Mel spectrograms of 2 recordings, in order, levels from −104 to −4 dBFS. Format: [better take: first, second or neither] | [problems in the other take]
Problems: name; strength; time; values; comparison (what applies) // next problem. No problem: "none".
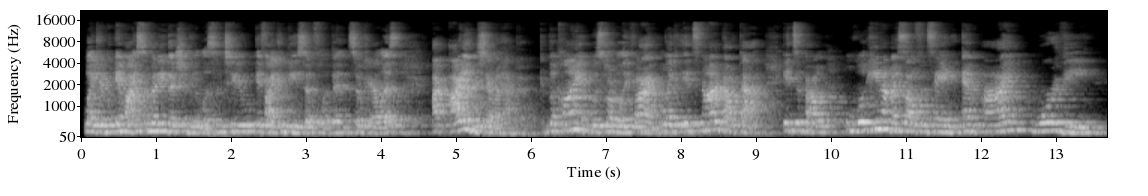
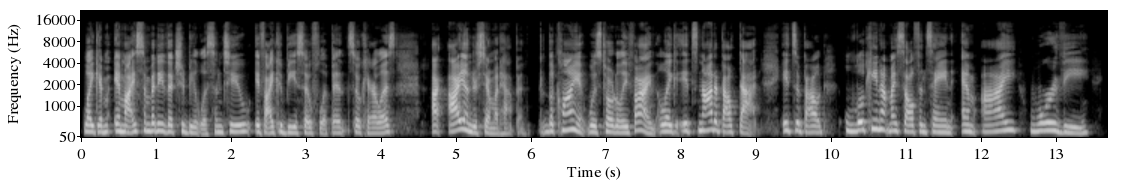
second | off-mic speech; far // room echo; noticeable; dies away in 1.1 s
